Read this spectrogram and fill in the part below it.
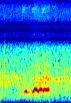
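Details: Brown wood owl calling: a short faint lead-in note followed by a low, slightly quavering hoot, with steady hiss behind.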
